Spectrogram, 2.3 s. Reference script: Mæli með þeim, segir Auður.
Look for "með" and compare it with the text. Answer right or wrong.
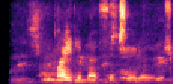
right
